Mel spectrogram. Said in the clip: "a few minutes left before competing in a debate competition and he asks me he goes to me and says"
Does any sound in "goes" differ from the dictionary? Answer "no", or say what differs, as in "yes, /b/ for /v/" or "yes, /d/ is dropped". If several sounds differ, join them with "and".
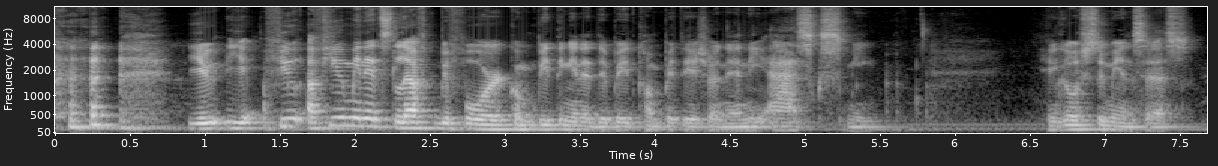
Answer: yes, /s/ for /z/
